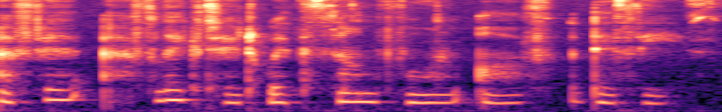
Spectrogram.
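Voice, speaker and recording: Soft-spoken and gentle in tone, a woman talks with ordinary pitch variation against noticeable background noise. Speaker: ASMR creator. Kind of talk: soft-spoken book reading for sleep. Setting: close-mic home recording. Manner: soft, gentle, relaxing.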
